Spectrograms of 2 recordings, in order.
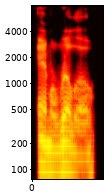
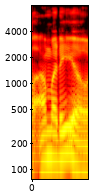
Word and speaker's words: Amarillo: outside of Texas have read the name and they're like, "Oh, Amarillo," and I'm like, "Well, it's Amarillo," and I'm like, I'm correcting them to say it wrong.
